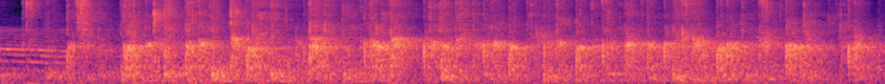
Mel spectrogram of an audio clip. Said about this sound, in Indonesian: sebelum kita lanjut, tepuk tangan semuanya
